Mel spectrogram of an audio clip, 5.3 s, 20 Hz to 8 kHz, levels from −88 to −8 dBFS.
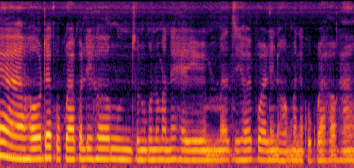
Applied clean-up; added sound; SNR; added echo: none; none; none; reverberation time 2.2 s.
